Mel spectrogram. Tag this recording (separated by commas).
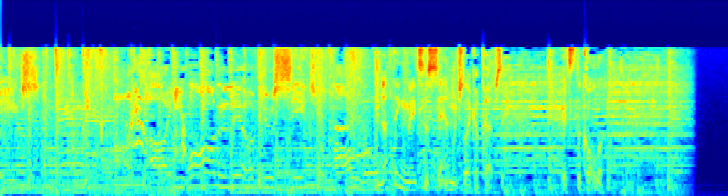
Speech, Music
